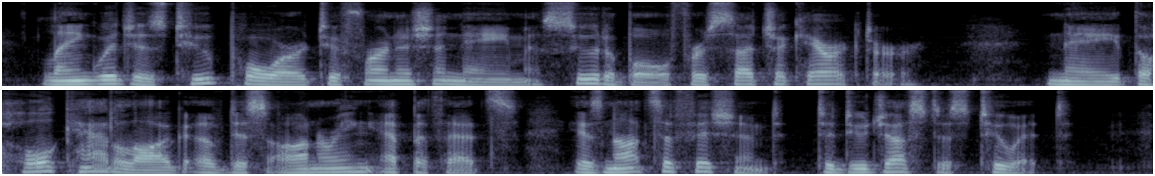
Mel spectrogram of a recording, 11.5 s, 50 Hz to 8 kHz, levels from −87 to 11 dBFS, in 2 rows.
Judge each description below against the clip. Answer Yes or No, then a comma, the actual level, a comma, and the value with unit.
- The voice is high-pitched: No, low, 125 Hz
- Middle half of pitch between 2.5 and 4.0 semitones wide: Yes, average, 3.7 semitones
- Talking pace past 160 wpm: No, average, 155 wpm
